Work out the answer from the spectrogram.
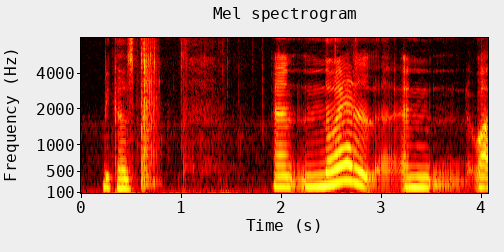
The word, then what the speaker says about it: Noël: And you don't pronounce the X because and Noël, and well, I think in English you would maybe say Noel, but since there's this 2 dot thingy on the E, it means it's a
